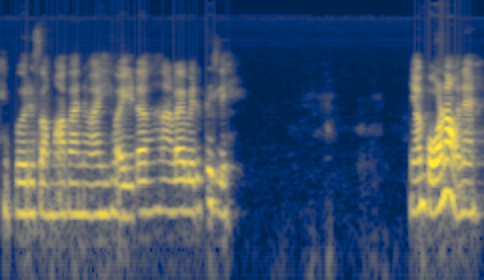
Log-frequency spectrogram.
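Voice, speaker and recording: A woman's voice: fairly low pitch, little pitch movement, normal speed, close to an everyday voice. A woman playing a fretful, caring mother-in-law. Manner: repeats herself, soothing then fretful. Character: worried mother-in-law, anxious but caring. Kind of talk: amateur family web-series acting. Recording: slightly dull, lo-fi sound.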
